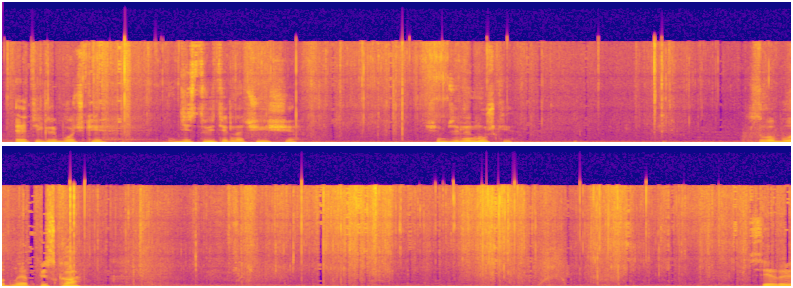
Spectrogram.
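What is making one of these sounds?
A knife scrapes through soil and needles.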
